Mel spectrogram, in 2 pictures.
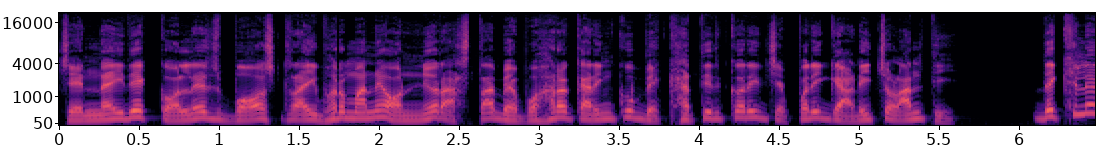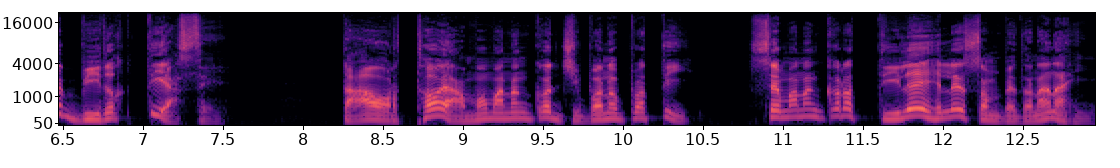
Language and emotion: Odia, disgusted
